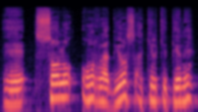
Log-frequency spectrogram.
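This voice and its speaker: Husky man with a tinged Spanish. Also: on the high side, slow, mellow. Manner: hesitant, restarts often, thinks aloud. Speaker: Bible study co-host. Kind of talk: casual religious discussion.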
